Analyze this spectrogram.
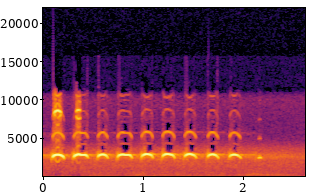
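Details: Osprey at its Montana nest in June 2017, food or alert calling: nine evenly spaced whistled chirps, slightly arched, about four per second, ending abruptly.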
